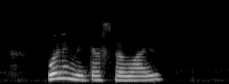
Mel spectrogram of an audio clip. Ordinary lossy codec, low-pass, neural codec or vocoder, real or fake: MP3, 32 kbps; 7.2 kHz; codec, 16 kHz, 1.1 kbps, Voila-Tokenizer; fake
